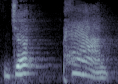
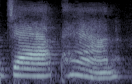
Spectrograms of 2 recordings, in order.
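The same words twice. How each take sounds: First: The first vowel is very short and reduced. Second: The first vowel is a full, clear vowel. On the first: The speaker calls it right. "We do it like this, Make this one disappear" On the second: The speaker calls it wrong. "So we don't say"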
